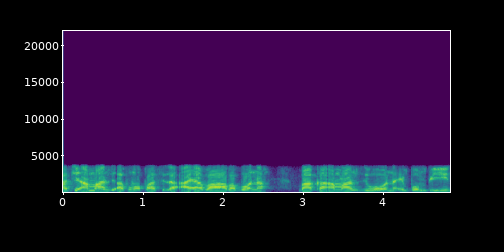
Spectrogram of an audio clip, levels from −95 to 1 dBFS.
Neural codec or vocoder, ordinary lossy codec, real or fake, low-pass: vocoder, 44.1 kHz, 80 mel bands, Vocos; none; fake; 3.6 kHz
